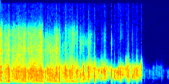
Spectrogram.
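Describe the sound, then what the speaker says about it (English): Brief, fairly loud round of applause at a school board of education meeting, dense clapping that cuts off abruptly after about two seconds into near silence. "If we could give them a round of applause."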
